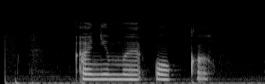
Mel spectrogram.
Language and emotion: Russian, neutral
